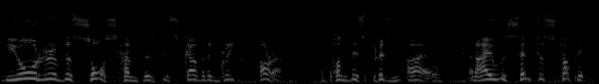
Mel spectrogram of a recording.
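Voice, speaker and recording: A courtly knight from a thousand years past, pinned in place by a spear and speaking in formal, old-fashioned phrases. The voice sits high and moves in lively swoops. It comes from a video game cutscene. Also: male voice, brisk, slight background noise. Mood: pleading. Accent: a distinct accent. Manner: archaic, formal, pleading speech.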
